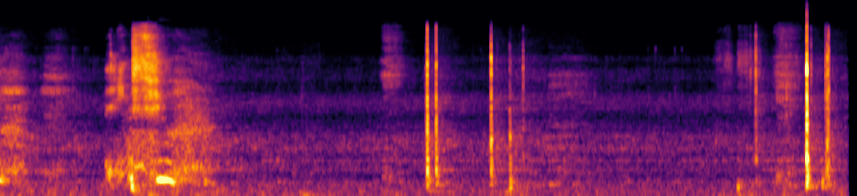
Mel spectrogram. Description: ... im sneezing again...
